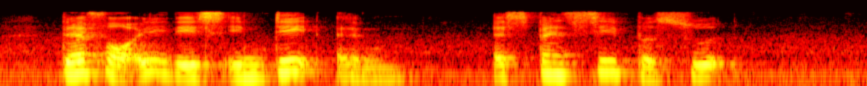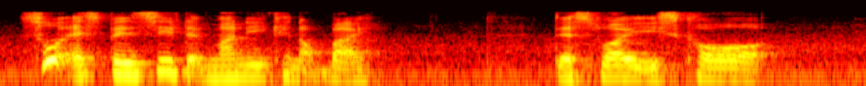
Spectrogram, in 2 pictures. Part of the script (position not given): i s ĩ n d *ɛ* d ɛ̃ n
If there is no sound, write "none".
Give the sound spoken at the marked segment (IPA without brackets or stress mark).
i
